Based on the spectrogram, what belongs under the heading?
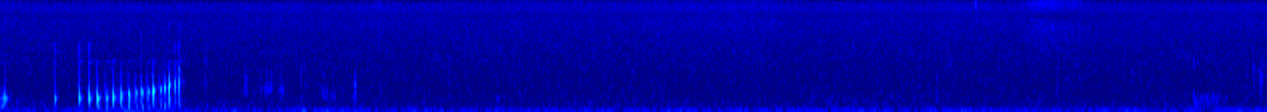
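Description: One brief gurgling growl near the start, then quiet low room rumble; hunger stomach growling on an empty stomach.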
